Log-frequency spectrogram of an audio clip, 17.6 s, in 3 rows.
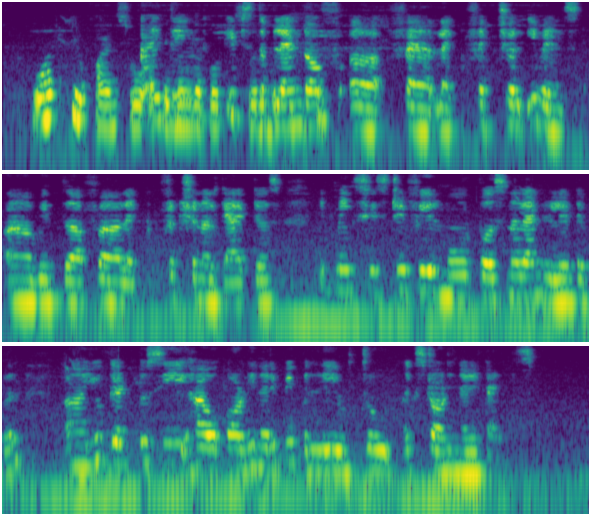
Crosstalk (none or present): present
